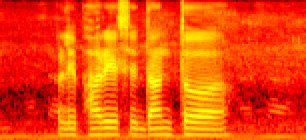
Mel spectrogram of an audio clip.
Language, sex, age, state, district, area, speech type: Santali, male, 18-30, West Bengal, Purba Bardhaman, rural, spontaneous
